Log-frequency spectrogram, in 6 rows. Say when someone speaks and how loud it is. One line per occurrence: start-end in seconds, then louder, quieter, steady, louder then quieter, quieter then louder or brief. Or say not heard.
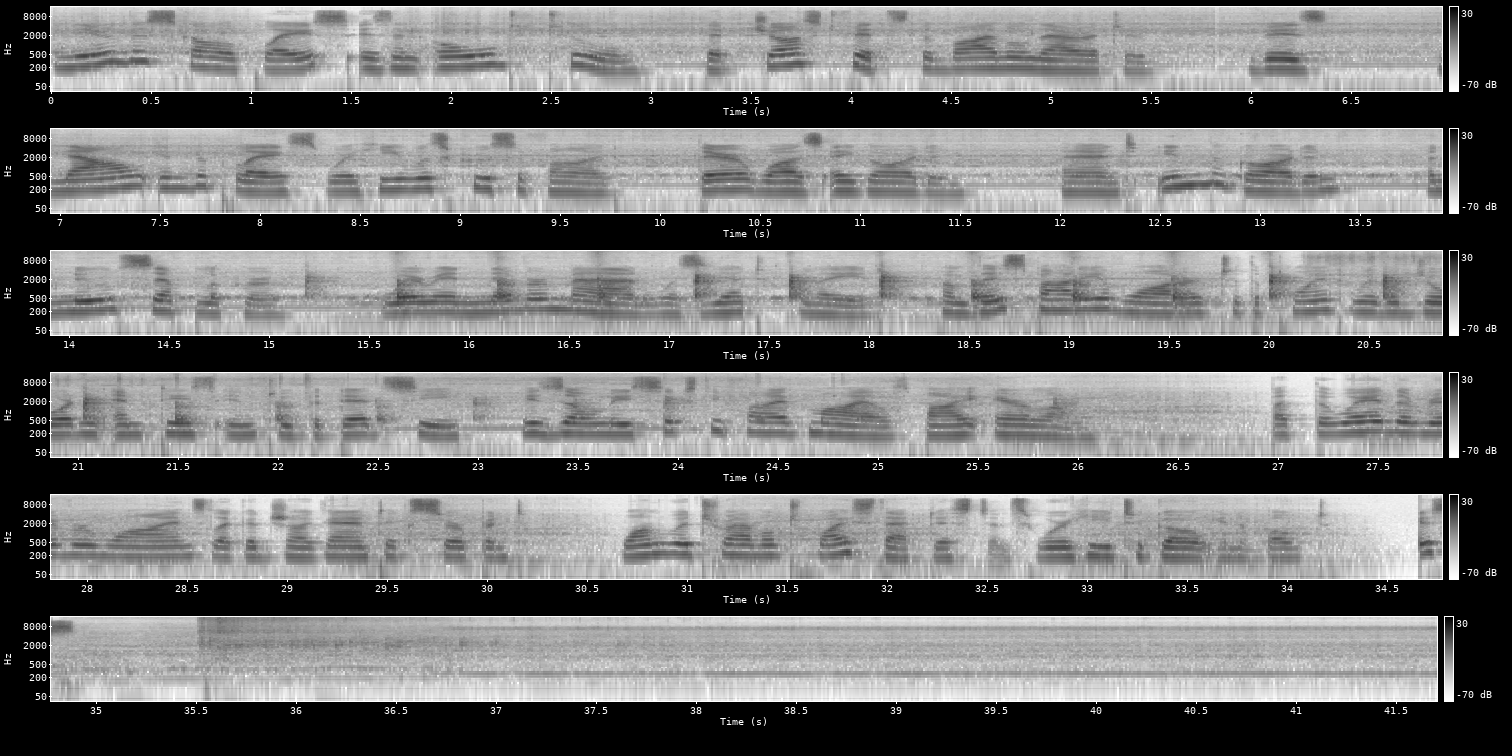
0.0-26.2 steady
26.9-34.9 steady.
